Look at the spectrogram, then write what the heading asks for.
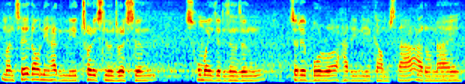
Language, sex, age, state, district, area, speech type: Bodo, male, 18-30, Assam, Chirang, urban, spontaneous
